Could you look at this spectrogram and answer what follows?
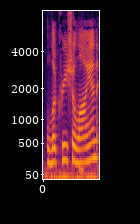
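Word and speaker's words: Lacretia Lyon: Well, hey guys, I am Lucretia Lyon,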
